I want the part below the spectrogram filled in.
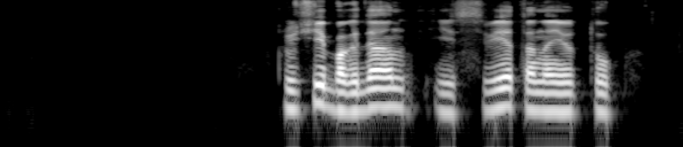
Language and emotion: Russian, neutral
